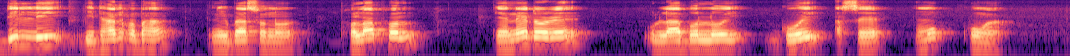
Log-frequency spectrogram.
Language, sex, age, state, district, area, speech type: Assamese, male, 18-30, Assam, Tinsukia, rural, read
